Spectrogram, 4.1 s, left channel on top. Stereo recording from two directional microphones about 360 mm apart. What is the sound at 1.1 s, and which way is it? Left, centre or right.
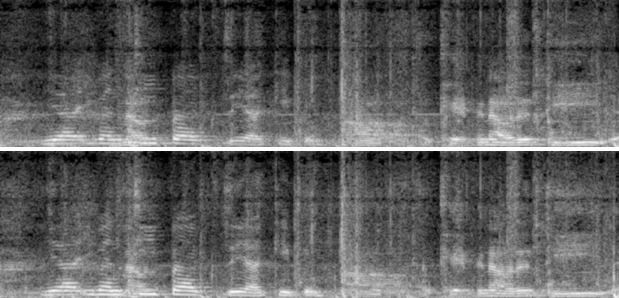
Speech, right.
